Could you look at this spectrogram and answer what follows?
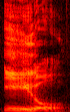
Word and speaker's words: い: E is pronounced like E in eel. You have to be careful here because in eel, it's a long vowel, eel, whereas in Japanese, it's a short one, E.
